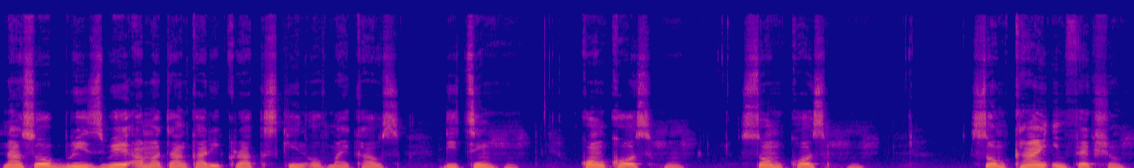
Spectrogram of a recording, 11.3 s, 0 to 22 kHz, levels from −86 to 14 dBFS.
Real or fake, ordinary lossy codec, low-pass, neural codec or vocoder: real; none; none; none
